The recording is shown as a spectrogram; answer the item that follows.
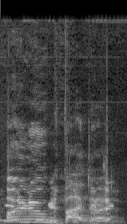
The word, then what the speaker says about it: Olubadan: It's Olubadan.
